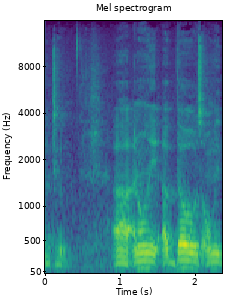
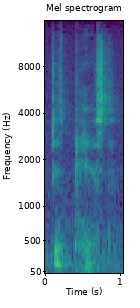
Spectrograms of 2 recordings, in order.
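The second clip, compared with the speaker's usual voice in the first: whispered; 11 dB quieter than usual. Real, not acted. Repeats the word hushed.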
